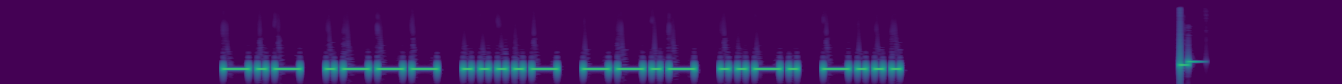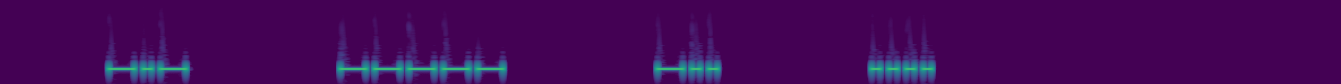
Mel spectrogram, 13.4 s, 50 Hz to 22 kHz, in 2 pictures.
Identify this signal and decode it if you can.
Morse code, heard as a keyed tone, about 28 wpm, spaced as for 16 wpm, 700 Hz. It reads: KJ4QFB K0DH
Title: USA Call Signs - 6x Character Spacing - 28wpm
